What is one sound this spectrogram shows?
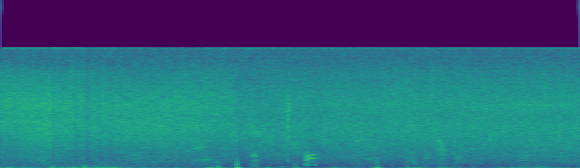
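Grass and leaves rustle and brush close by.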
